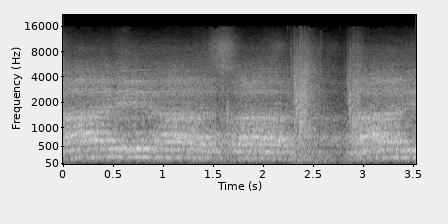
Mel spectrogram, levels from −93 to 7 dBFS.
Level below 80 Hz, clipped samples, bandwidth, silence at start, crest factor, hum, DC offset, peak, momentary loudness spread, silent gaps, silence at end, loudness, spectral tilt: -54 dBFS; under 0.1%; 16 kHz; 0 s; 12 dB; none; under 0.1%; -2 dBFS; 5 LU; none; 0 s; -15 LUFS; -4 dB/octave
